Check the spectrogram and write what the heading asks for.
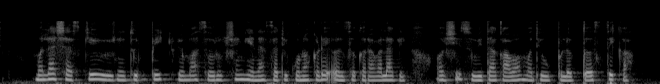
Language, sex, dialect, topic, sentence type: Marathi, female, Northern Konkan, agriculture, question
